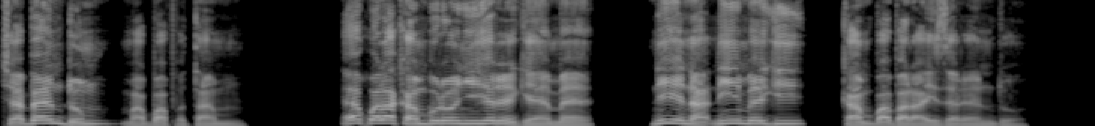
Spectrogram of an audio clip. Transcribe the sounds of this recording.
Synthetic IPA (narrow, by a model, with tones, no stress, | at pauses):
t͡ʃe˨be˦n̩˦dʊ˨m̩˦ma˨ɡ͡ba˦pʊ˨ta˦m̩˦ | e˦kʷe˨la˦ka˨m̩˦bʊ˦ɾo˦ɲe˦i˦ɦi˦ɾi˨ɡe˨e˨me˦ | ni˦ɦi˨na˨ni˦me˦ɡɪ˦ | ka˨ŋ͡m̩˦ɡ͡ba˦ba˨ɾa˨i˦ze˨ɾe˨n̩˦dʊ̰˨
